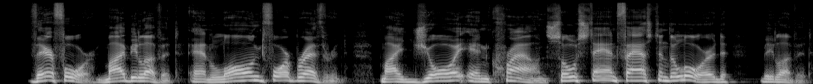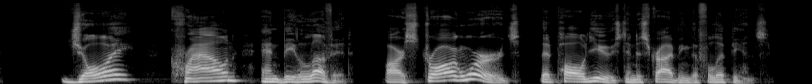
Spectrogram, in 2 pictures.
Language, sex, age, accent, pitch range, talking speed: English, male, 60-79, American, 115-155 Hz, 115 wpm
